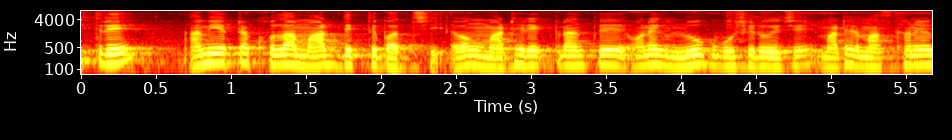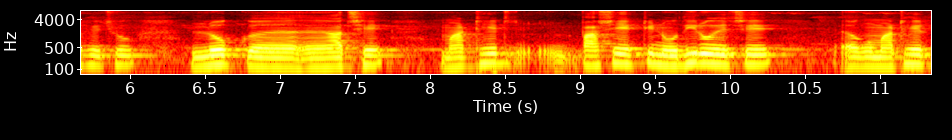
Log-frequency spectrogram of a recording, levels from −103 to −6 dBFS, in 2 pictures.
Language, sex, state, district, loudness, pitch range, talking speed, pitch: Bengali, male, West Bengal, Malda, -23 LUFS, 130-150 Hz, 160 wpm, 140 Hz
